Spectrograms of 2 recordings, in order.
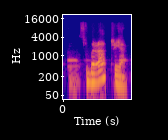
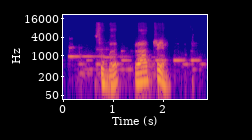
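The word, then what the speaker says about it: සුබ රාත්‍රියක්: Next one is Subaratriya. Subaratriya.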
